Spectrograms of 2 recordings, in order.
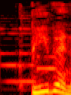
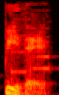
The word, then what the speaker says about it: PIDE: PIBE no. PIDE, con D de Dinamarca.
